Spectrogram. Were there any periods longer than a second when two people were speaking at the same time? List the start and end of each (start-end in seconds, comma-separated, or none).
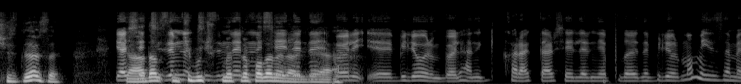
1.2-3.5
